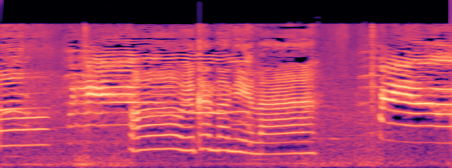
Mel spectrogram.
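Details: Indoor cat meowing loudly three times: drawn-out, tonal cries that slide up and then fall, the middle one longest and ending in a low drawl, separated by short quiet gaps.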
